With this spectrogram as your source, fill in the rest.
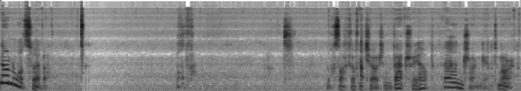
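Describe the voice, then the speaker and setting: Soft-spoken and fairly slow, the voice takes long, frequent pauses and shows big swings in loudness against noticeable background noise. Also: man. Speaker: car owner making a repair update. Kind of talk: casual talk to camera. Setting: outdoors, with wind noise. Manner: soft-spoken, quiet.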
